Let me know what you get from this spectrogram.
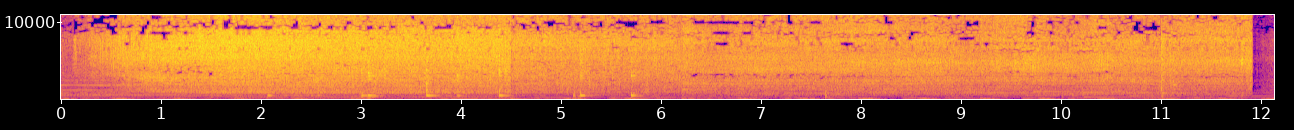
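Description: Mutton pieces and potatoes tipped into hot oil and fried onions in a metal kadai, bursting into a loud sizzle about half a second in that eases slightly but keeps on frying. A metal spatula clinks against the bowl and pan several times as the bowl is scraped out.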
